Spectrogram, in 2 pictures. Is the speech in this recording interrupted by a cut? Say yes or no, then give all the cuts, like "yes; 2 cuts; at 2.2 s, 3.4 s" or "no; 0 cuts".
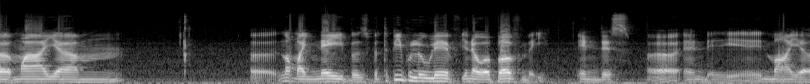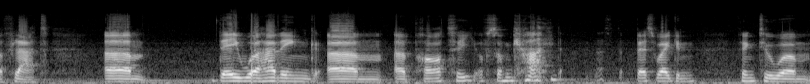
no; 0 cuts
